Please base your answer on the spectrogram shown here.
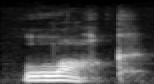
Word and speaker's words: lough: The next word is pronounced lough, L-O-U-G-H. We don't use that word very often. It's mostly used to describe lakes in Scotland and Ireland. Lough. It's pronounced exactly the same way as L-O-C-K.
